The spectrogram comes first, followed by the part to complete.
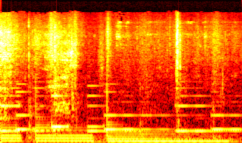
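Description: Background score music: held chords that move to a new chord about every half second.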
